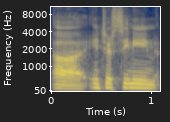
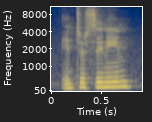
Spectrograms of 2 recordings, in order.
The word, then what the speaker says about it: internecine: I mean, there was a ton, and they engaged in both like Intercinin. I do not think I pronounced that correctly. The kind of warfare where you kill your friends too. Internecine.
